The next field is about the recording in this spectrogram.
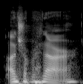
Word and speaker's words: entrepreneur: 但是你每一个音节都念得很清楚，entrepreneur，你不要念成四拍，你念一拍 entrepreneur 就好了，entrepreneur，entrepreneur。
